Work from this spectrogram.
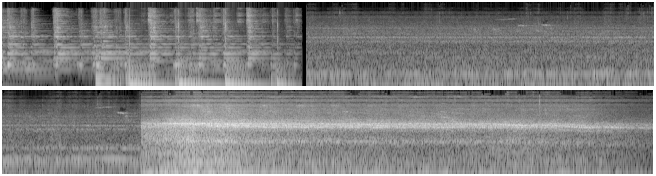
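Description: Heavy rumbling of a train rolling past on a railway line, loud and broadband, rising sharply partway through and staying strong to the end, after an earlier stretch of clattering.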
